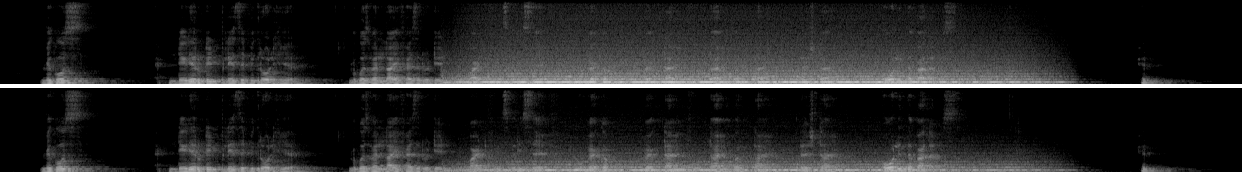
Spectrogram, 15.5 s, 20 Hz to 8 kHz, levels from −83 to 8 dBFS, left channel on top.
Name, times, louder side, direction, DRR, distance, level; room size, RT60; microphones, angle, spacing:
voice 1, 0.5-1.0 2.1-3.7 4.4-7.7 8.0-10.6 11.0-11.9 14.3-14.4, equal, 5° right, 5 dB, 0.5 m, -32 dB
sound 1, 5.5-13.3, left 9 dB, 65° left, 0.3 m, -24 dB
8.5 x 5.3 x 5.2 m, 0.97 s
head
